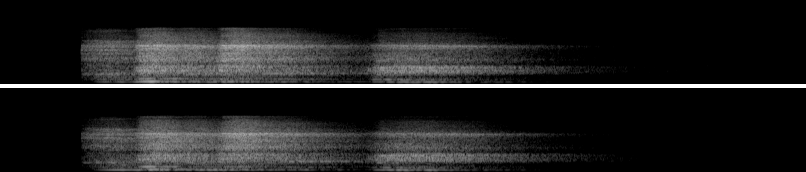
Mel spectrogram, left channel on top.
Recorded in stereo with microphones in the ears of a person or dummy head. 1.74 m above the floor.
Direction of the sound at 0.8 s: 45° left (ahead or behind).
